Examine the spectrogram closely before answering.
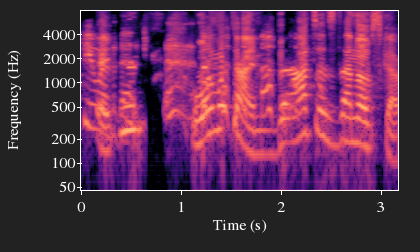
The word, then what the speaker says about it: Beata Zdanowska: one more time, Beata Zdanowska, right?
